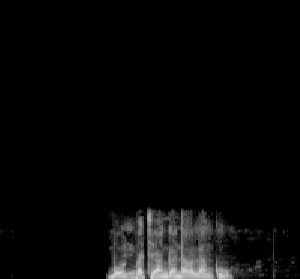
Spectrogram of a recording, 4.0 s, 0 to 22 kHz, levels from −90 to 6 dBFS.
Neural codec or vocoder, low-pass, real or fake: none; 5.4 kHz; real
